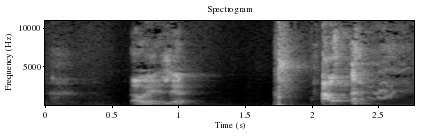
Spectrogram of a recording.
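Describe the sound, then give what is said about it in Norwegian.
A single sharp, playful slap lands, a quick smack between bursts of vocal sounds from people. “Det var, jeg fikk klaska til litt.”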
